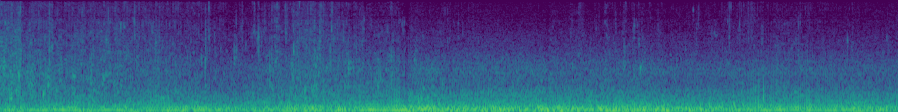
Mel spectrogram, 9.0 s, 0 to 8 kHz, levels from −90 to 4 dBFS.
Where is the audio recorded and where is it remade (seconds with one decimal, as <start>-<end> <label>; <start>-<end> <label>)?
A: 0.0-1.8 remade; 1.8-3.5 recorded; 3.5-4.1 remade; 4.1-7.5 recorded; 7.5-8.4 remade; 8.4-9.0 recorded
